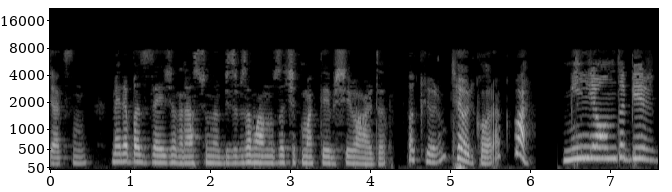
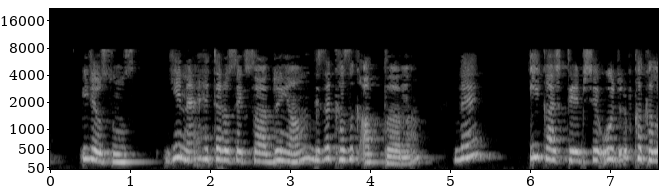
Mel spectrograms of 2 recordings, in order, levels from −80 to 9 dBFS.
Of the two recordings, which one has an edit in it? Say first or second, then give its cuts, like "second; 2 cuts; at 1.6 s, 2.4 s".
first; 2 cuts; at 4.4 s, 6.3 s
